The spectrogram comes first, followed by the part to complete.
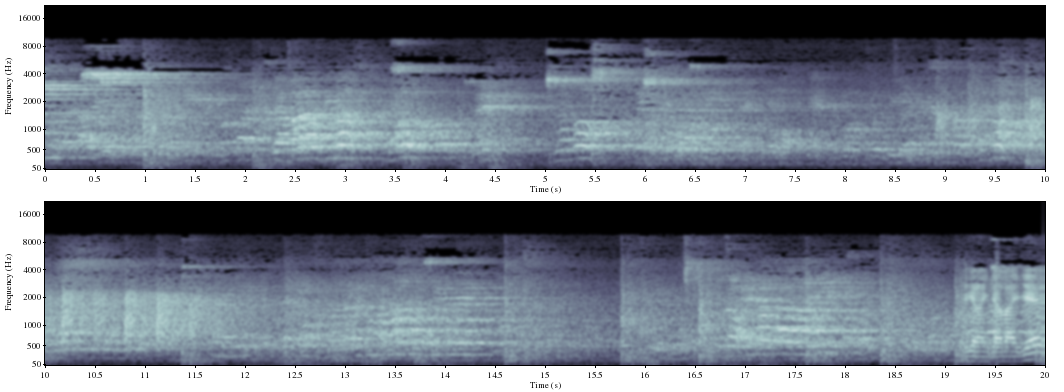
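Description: Basketball bouncing on a hardwood gym floor, with men's voices calling out across the court and echoing in the large hall.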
